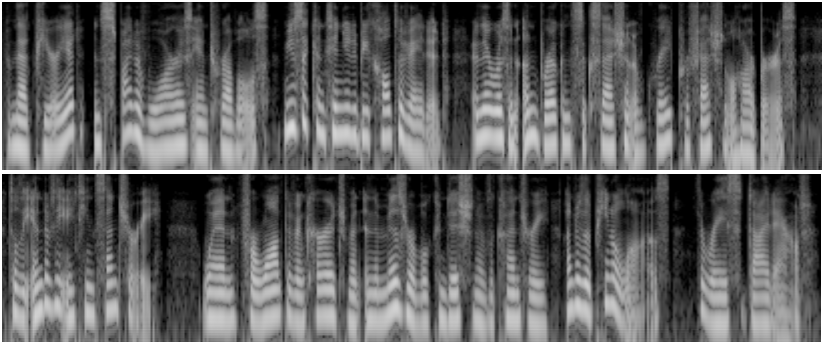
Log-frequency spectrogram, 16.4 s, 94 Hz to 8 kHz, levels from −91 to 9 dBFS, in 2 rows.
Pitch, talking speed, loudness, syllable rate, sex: 185 Hz, 185 wpm, -19 LUFS, 5.7 syllables/s, female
